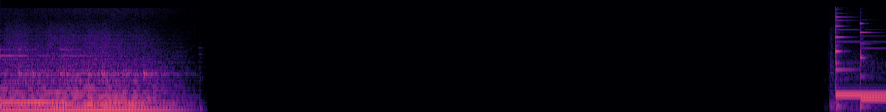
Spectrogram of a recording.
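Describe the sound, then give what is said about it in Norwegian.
After a stretch of silence, a bright, chiming tone rings out clear, like a doorbell ding-dong starting up, in a radio advertisement for the Meny online grocery store; just before the quiet, dense full-bodied music fades out. “Ikke løp til døra. Det ringte ikke på.”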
